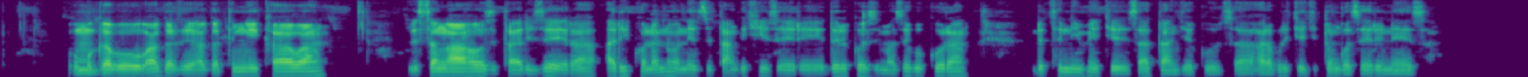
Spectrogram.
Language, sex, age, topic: Kinyarwanda, male, 25-35, agriculture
